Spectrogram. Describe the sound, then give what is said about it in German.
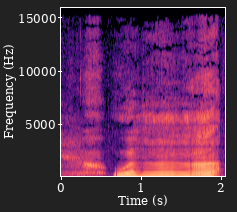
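A narrator's voice imitates the drawn-out yawn of a sleepy long-eared bat: a breathy intake followed by a brief pause, then a sustained, moaning, voiced yawn that wavers in pitch before trailing off. “Gähnt die Fledermaus, auch das Abendpfauenauge ist noch ganz verschlafen”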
